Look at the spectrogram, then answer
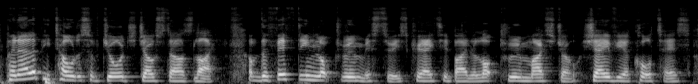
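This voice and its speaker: A woman narrating a story aloud in an expressive audiobook style. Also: fairly low pitch, moderate pace.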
